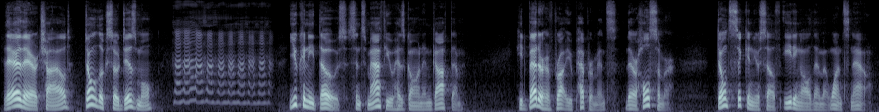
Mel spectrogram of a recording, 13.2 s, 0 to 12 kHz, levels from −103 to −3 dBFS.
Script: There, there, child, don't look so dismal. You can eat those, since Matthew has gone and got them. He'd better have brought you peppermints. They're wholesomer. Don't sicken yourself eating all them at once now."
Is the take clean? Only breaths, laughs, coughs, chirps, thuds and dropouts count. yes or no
no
